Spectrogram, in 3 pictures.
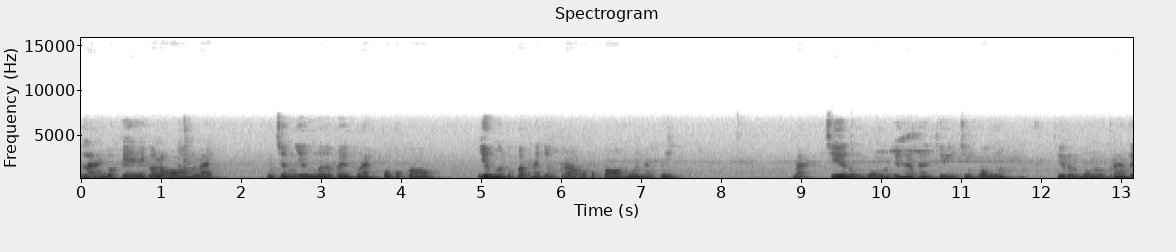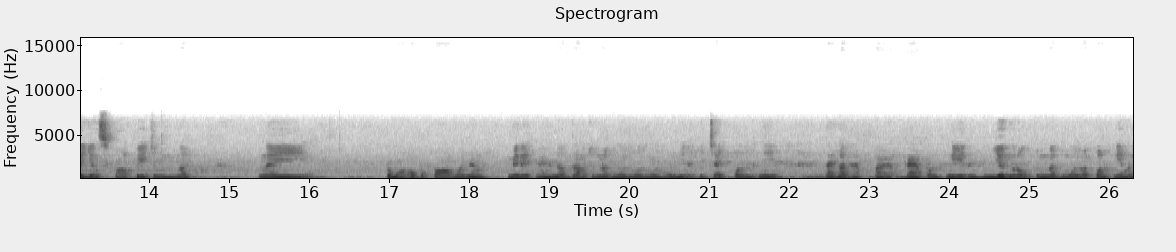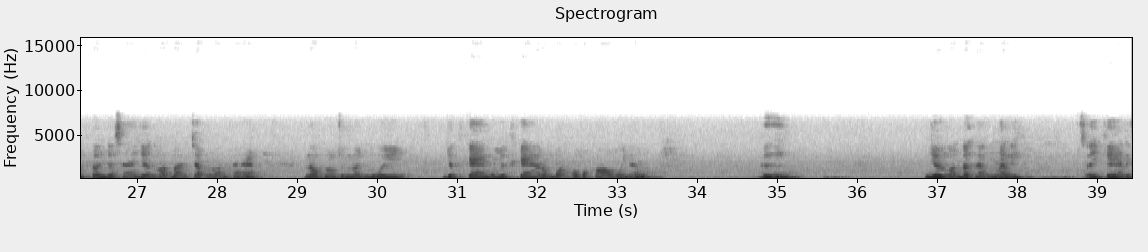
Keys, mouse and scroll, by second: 7.2-9.3 drag, 13.9 click.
